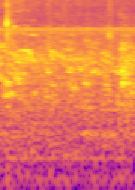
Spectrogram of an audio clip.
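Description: Native Sonali chickens cluck together on a poultry farm, a busy, close flock chattering continuously through a short stretch.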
